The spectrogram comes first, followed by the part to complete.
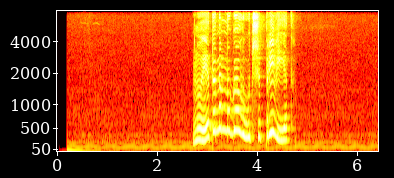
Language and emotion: Russian, positive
